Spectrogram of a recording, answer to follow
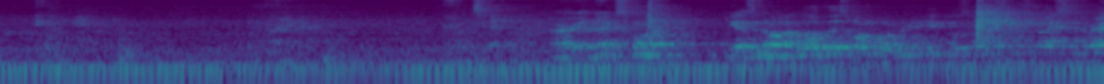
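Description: A person's voice, indistinct and with no clear words, over a steady low hum, with a sharp knock about seven seconds in.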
